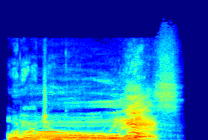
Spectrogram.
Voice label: small group shout oh yes; human sounds

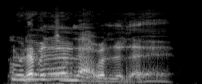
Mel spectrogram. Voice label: cartoon caveman anxious

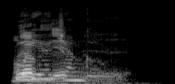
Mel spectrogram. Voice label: cartoon caveman female disgusted tired

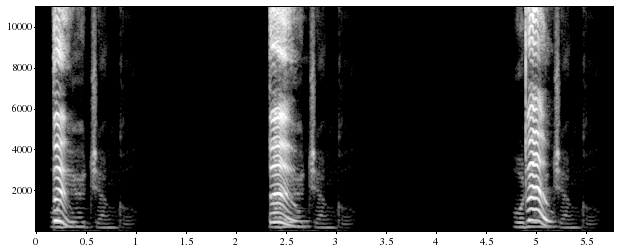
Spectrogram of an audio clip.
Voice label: female child shouting boo; cartoon; cartoon sounds

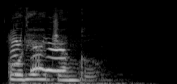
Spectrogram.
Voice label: cute baby dino greeting; cartoon; cartoon sounds

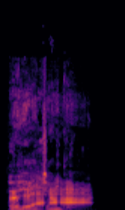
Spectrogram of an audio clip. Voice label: cartoon caveman bad joy; خنده بدجنسانه

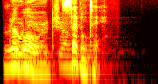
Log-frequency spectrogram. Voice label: cartoon voice says reward

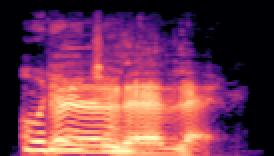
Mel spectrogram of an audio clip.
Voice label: caveman blah blah loudly; cartoon

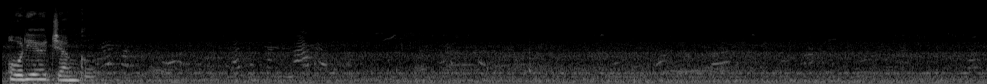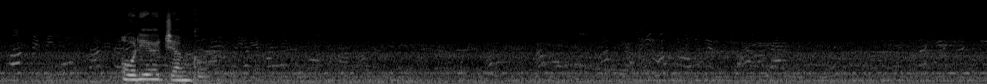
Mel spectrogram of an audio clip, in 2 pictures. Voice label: train station children talks chatters

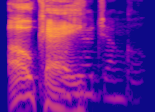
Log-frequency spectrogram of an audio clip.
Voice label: cartoon large character okay

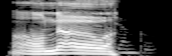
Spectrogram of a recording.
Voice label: male annoyed "oh no"

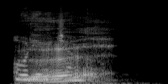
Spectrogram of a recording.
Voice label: cartoon caveman surprised

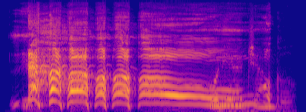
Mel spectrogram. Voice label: man shouting agonizing "no"

